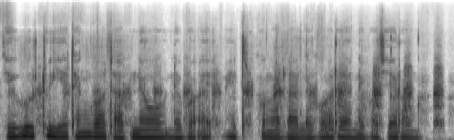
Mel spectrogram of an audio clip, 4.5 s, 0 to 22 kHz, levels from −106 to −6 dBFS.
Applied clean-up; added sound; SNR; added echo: neural mask model RNNoise.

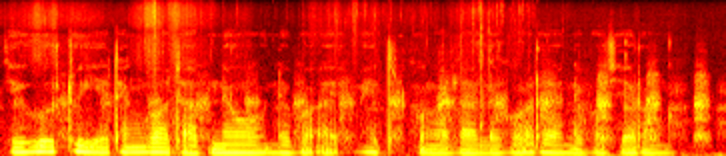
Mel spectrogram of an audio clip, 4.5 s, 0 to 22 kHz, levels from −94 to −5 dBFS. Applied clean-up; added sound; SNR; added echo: none; Dog; 9 dB; none.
